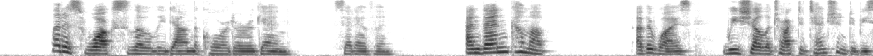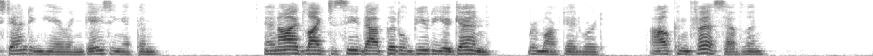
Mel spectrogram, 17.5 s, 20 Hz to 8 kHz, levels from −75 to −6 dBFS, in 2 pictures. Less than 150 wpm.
Yes: average, 140 wpm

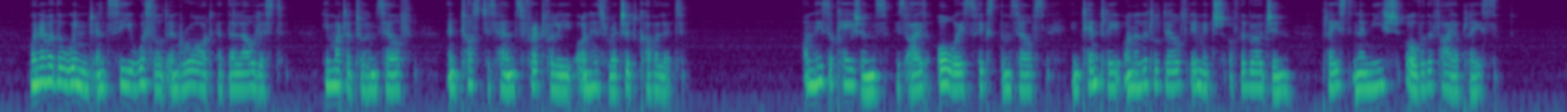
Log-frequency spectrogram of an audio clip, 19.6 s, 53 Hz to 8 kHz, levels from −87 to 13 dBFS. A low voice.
No: medium, 155 Hz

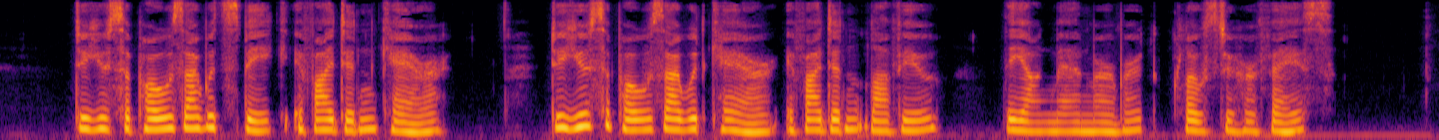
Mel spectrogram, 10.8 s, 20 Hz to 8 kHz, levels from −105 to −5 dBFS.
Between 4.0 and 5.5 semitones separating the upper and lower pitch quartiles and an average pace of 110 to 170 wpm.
No: average, 3.2 semitones; average, 160 wpm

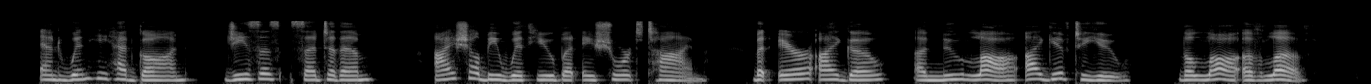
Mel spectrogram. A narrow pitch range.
Yes: narrow, 2.2 semitones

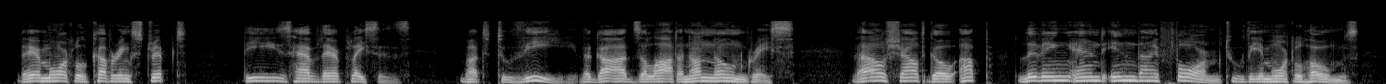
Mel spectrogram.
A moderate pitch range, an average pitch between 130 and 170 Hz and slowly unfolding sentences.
Yes: average, 4.7 semitones; low, 135 Hz; slow, 130 wpm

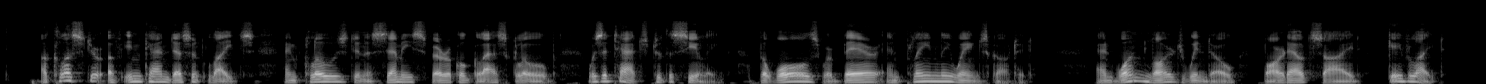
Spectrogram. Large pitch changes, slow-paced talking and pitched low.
Yes: wide, 7.3 semitones; slow, 130 wpm; low, 105 Hz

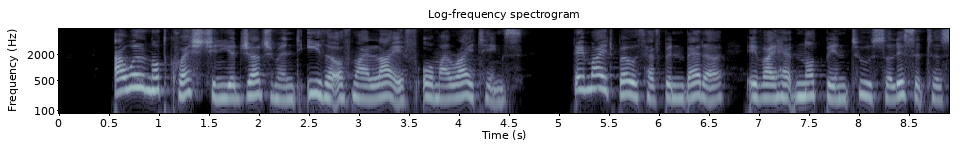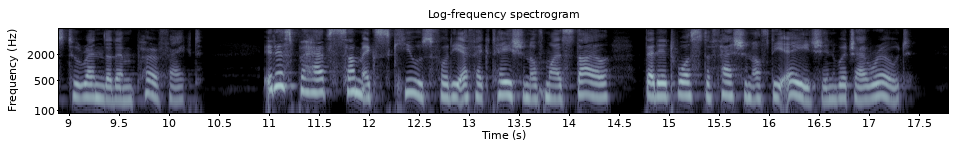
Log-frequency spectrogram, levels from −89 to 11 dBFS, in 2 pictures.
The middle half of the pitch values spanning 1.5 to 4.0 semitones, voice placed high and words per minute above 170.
Yes: average, 3.1 semitones; high, 210 Hz; average, 190 wpm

